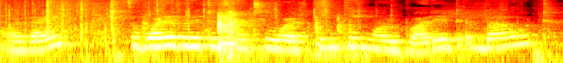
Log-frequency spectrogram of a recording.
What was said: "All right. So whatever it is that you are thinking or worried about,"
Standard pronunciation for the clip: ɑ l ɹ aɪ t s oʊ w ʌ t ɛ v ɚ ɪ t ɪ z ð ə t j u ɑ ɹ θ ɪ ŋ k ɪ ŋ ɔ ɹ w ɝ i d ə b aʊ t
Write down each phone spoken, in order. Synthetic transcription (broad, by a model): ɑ l ɹ aɪ t s oʊ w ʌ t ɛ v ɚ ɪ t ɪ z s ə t j u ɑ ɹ t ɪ ŋ k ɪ ŋ ɔ ɹ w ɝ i d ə b aʊ t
